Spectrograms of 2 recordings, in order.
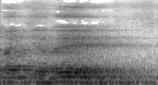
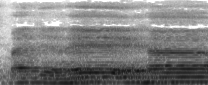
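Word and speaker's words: مجريها: Tapi di sini hanya dipiringkan harakat fathahnya. Jadi apa namanya? Terbaca majre. Majreha wa mursaha sama-sama dua harakat. Jadi bacanya jangan terburu.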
